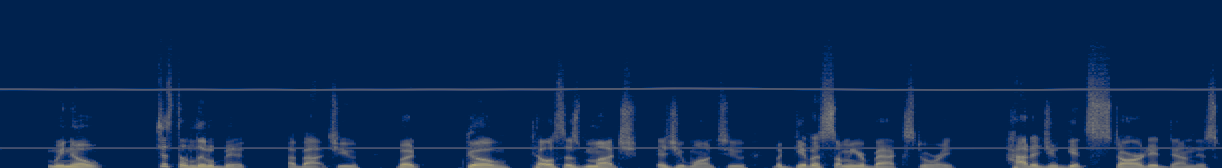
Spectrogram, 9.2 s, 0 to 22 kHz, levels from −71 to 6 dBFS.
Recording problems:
high-pitched whine; noticeable; throughout; 2.5 kHz, 15 dB below the speech

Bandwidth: 17 kHz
